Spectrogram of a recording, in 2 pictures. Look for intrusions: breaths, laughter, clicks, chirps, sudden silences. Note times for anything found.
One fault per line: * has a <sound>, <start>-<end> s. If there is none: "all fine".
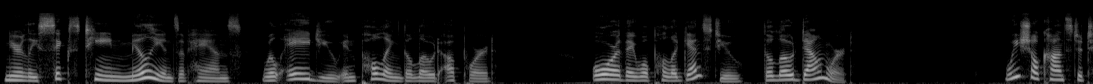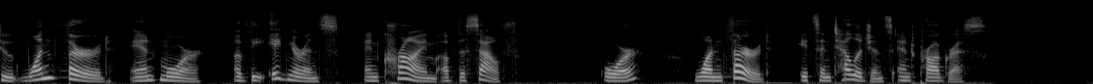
all fine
